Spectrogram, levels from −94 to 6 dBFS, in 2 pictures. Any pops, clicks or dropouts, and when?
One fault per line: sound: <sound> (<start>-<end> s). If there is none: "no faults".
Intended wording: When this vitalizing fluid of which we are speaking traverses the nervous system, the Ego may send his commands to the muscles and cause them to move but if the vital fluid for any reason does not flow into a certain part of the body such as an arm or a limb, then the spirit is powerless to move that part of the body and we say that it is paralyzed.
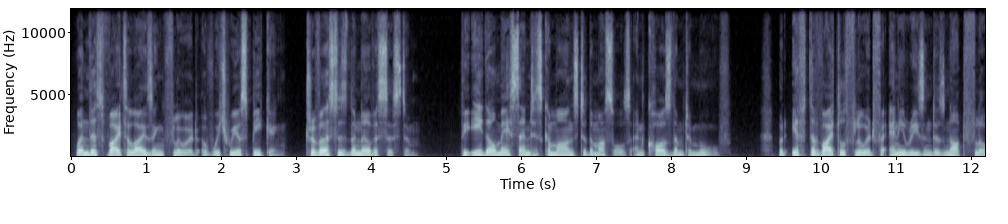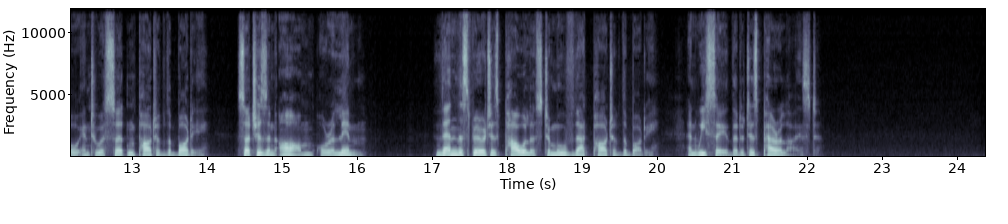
no faults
